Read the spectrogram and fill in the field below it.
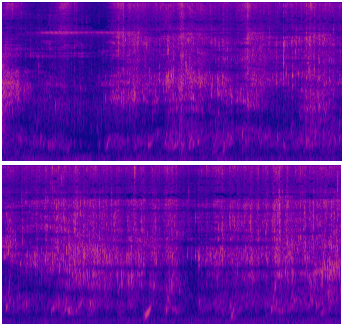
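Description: Irrigation water runs through a sorghum field on a Gujarat village farm, a low, uneven gurgling trickle with occasional splashes and rustles, fairly close, no voices.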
